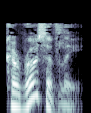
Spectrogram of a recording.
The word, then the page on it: corrosively: British English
